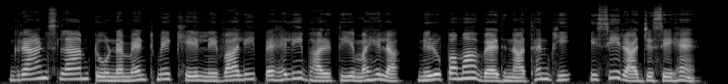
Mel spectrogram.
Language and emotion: Hindi, neutral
